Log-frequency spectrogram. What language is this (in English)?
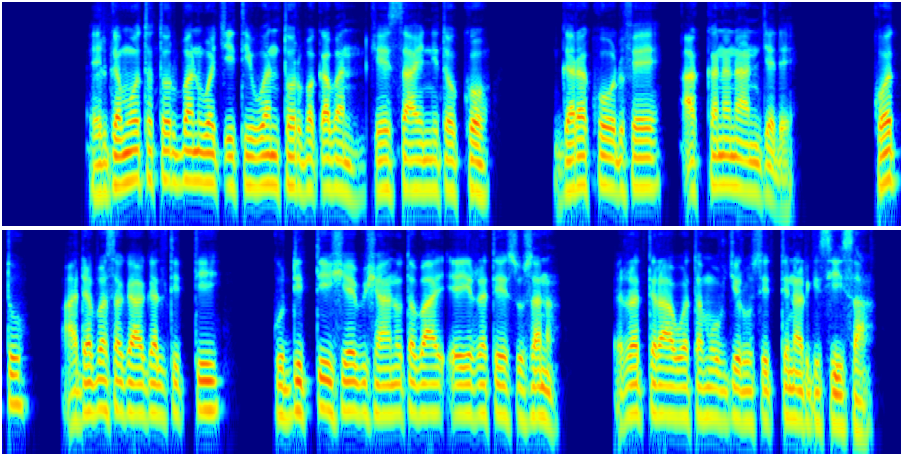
Oromo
